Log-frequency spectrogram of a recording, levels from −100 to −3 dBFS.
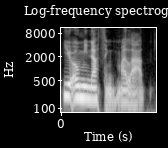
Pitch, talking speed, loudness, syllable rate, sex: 165 Hz, 250 wpm, -17 LUFS, 5.9 syllables/s, female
